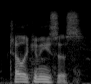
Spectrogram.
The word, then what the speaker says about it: telekinesis: just like telekinesis or he puts the emphasis on the wrong syllable as they say that's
